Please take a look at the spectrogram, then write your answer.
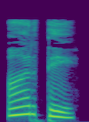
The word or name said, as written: ಆರ್ತೆ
